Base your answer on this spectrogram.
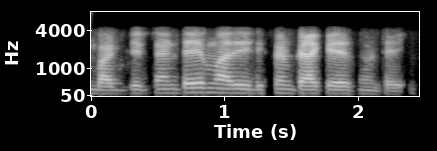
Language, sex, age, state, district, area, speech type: Telugu, male, 18-30, Telangana, Kamareddy, urban, conversation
